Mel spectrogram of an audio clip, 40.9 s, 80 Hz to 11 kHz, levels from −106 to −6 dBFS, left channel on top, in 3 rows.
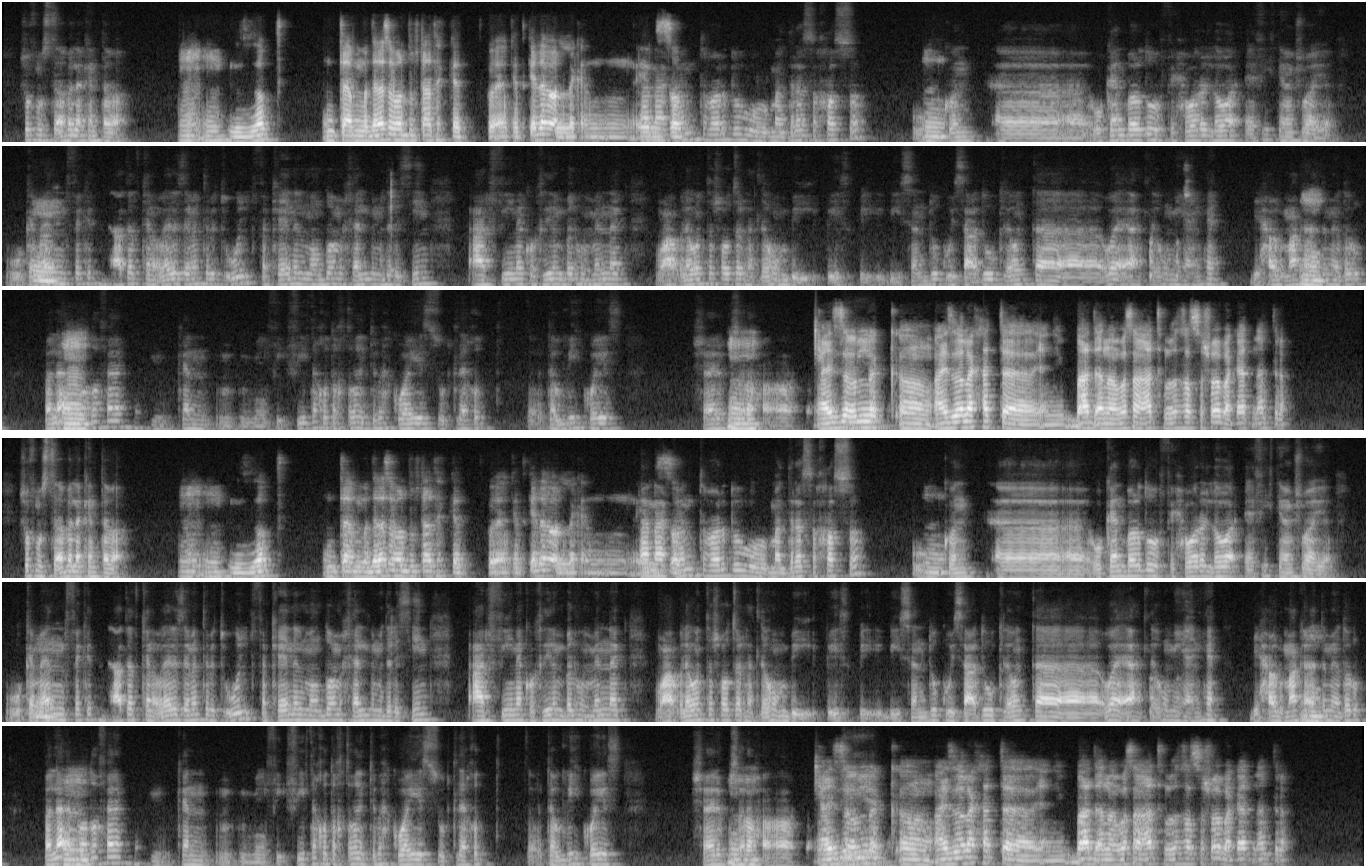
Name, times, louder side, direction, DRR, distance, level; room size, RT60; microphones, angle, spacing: voice 1, 0.2-1.2 6.4-8.6 9.1-13.3 13.7-18.0 18.3-19.9 20.2-25.8 26.1-27.2 27.7-28.5 28.8-32.1 32.5-33.4 34.2-35.2 35.5-36.1, right 4 dB, 85° right, 0.6 m, -30 dB
voice 2, 1.8-2.7 3.2-6.8 9.2-9.5 13.9-14.2 26.6-26.8 27.9-28.1 34.5-34.8 35.4-40.1, left 4 dB, 45° left, 0.4 m, -23 dB
2.9 x 2.7 x 3.2 m
head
